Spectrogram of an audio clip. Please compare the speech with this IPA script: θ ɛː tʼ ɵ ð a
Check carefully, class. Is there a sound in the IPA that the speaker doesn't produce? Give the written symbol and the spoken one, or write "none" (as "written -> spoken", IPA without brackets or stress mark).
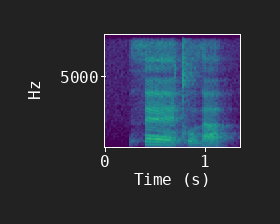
ɵ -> o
